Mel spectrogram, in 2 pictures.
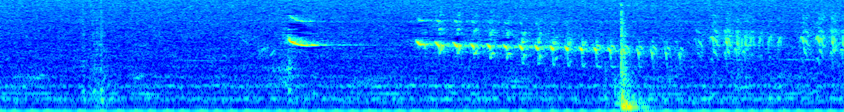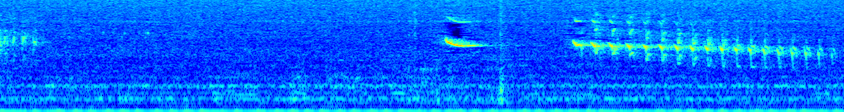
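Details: Two full calls from a Woodland kingfisher, a summer visitor to southern Africa. Each is a sharp leading note and then a quick, descending pulsed trill, about five seconds apart. A loud thump falls between them over a steady low hum.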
